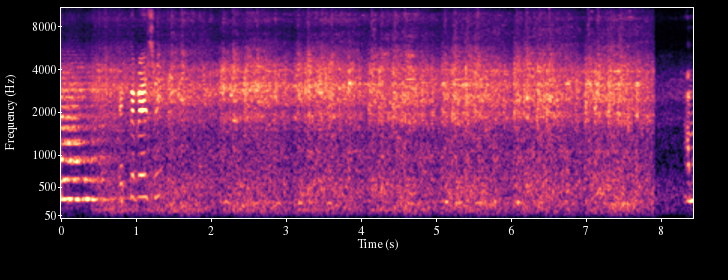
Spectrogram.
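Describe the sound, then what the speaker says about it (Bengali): A train passes close by on a railway line, a loud continuous rumble with clattering wheels over most of the stretch and a brief horn near the start, fading abruptly at the end. "তো তোমরা ট্রেনের আওয়াজ নিশ্চয়ই পাচ্ছ। ওই দেখো ট্রেন আসছে।"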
